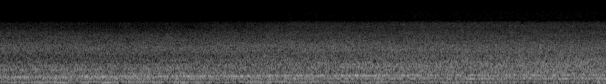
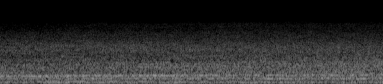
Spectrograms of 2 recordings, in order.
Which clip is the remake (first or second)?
second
